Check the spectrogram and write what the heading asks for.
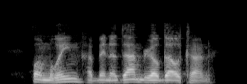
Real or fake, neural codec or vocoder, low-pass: fake; codec, 16 kHz, 0.5 kbps, X-Codec, HuBERT features, trained on balanced general audio; 7.2 kHz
